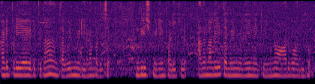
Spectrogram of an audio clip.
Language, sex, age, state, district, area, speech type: Tamil, female, 30-45, Tamil Nadu, Nagapattinam, rural, spontaneous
